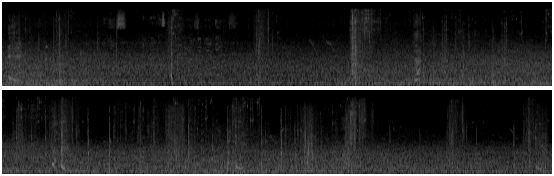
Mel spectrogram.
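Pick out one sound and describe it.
Hands grab and scrape on stone ledges as a man climbs.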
